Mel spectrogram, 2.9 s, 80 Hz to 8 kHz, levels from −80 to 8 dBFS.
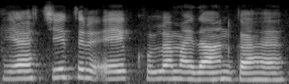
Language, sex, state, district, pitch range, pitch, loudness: Hindi, female, Jharkhand, Deoghar, 200-220 Hz, 210 Hz, -16 LUFS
